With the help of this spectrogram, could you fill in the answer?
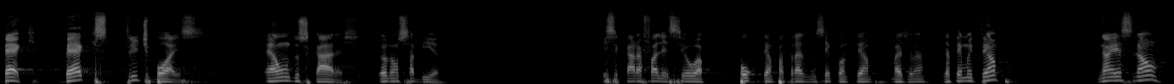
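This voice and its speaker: A man preaching a sermon as pastor in a church, with animated delivery that swings from quiet talk to shouting. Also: medium pitch, normal speed, long pauses. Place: church hall. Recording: echoey church hall.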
